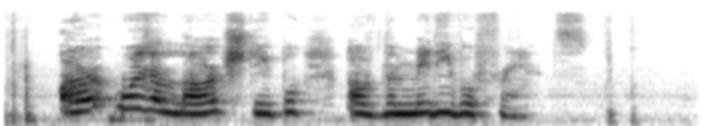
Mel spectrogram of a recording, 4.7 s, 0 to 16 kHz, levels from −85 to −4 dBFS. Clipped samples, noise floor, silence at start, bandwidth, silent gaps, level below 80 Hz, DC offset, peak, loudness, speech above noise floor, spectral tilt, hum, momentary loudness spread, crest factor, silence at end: under 0.1%; -55 dBFS; 0.1 s; 11 kHz; none; -62 dBFS; under 0.1%; -2 dBFS; -15 LUFS; 40 dB; -4.5 dB/octave; none; 13 LU; 16 dB; 1.15 s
